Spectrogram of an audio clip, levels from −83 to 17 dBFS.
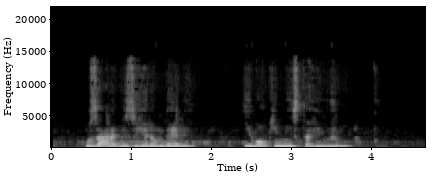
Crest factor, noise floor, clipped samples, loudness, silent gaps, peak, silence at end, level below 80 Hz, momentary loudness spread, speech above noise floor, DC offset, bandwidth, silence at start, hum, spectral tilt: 14 dB; -60 dBFS; under 0.1%; -16 LUFS; none; -2 dBFS; 0.9 s; -54 dBFS; 8 LU; 45 dB; under 0.1%; 13.5 kHz; 0.45 s; none; -8 dB/octave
